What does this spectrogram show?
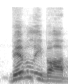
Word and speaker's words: Bibilibob: Bibilibob, that's right.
